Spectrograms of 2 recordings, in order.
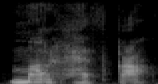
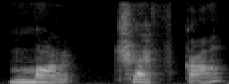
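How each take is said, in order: First: The ch is said as an h sound. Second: The ch is not said as an h sound. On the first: The speaker calls it right. "C H as H in Polish, so marchewka" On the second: The speaker calls it wrong. "English speakers uh, tend to pronounce it uh, pronounce it as marchewka. Mm-mm"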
